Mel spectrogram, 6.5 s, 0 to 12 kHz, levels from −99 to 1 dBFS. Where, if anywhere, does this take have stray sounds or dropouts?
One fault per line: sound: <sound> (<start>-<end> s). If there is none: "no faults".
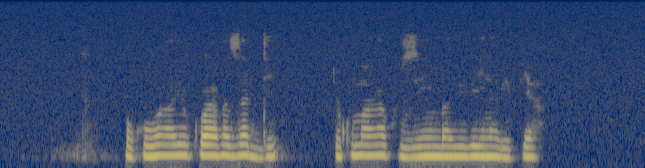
no faults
